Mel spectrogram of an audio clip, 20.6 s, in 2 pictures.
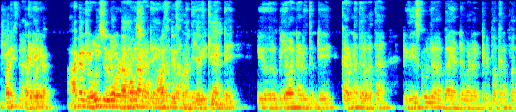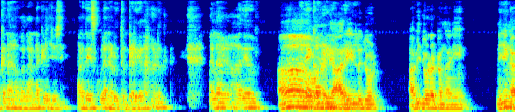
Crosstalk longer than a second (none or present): present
